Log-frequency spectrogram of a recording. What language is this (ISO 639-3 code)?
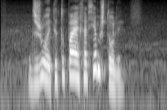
rus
